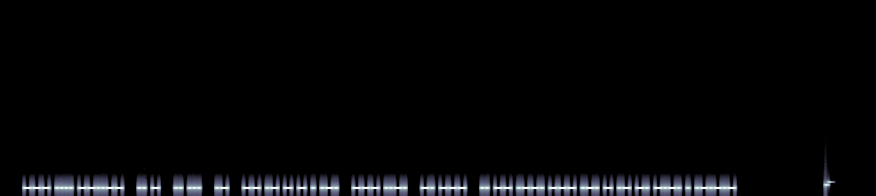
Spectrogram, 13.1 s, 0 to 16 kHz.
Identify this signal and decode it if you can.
Morse code, heard as a keyed tone, about 34 wpm, 700 Hz. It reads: OH, IT IS A MATTER OF NO IMPORTANCE.
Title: Sentences from Top 1200 Words 35wpm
